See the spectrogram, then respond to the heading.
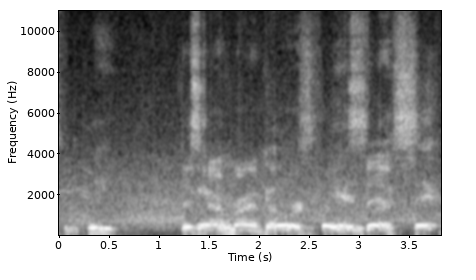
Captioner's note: crowd Noises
